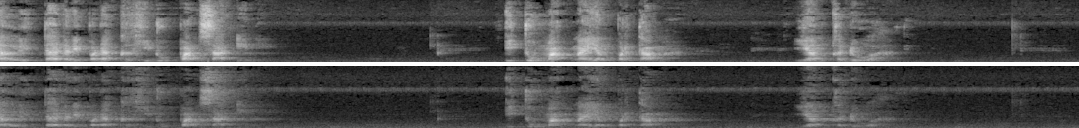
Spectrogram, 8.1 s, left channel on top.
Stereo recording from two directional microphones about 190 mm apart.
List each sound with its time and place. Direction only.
0.0 s speech: 45° left (ahead or behind)
3.8 s speech: 50° left (ahead or behind)
6.0 s speech: 50° left (ahead or behind)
